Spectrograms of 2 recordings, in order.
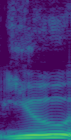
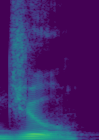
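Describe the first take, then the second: First: It begins with a plain y sound. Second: It begins with a j sound, Mexican-accented.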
